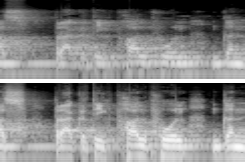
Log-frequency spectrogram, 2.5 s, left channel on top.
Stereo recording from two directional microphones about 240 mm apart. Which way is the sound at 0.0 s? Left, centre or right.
Right.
